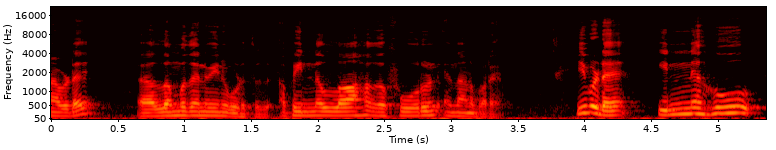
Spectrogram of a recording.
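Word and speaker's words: إِنَّ اللَّهَ: ഇന്നല്ലാഹു എന്ന് പറയില്ല, ഇന്നല്ലാഹ എന്നാ പറയുക. നെസ്ബിൻ്റെ അടയാളമായിട്ടാണ് അവിടെ ഫത്ത് കൊടുക്കുന്നത്, ഇന്നല്ലാഹ. ഗഫൂറുൻ അത് ഖബറാണ്, ഇന്നയുടെ ഖബറാണ്. ഇന്നയുടെ ഖബറിന് എപ്പോഴും റഫ് ആയിരിക്കും, റഫിൻ്റെ അടയാളമായിട്ടാണ് അവിടെ ലമ്മു തൻവീന് കൊടുത്തത്. അപ്പോൾ ഇന്നല്ലാഹ ഗഫൂറുൻ എന്നാണ് പറയാം.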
